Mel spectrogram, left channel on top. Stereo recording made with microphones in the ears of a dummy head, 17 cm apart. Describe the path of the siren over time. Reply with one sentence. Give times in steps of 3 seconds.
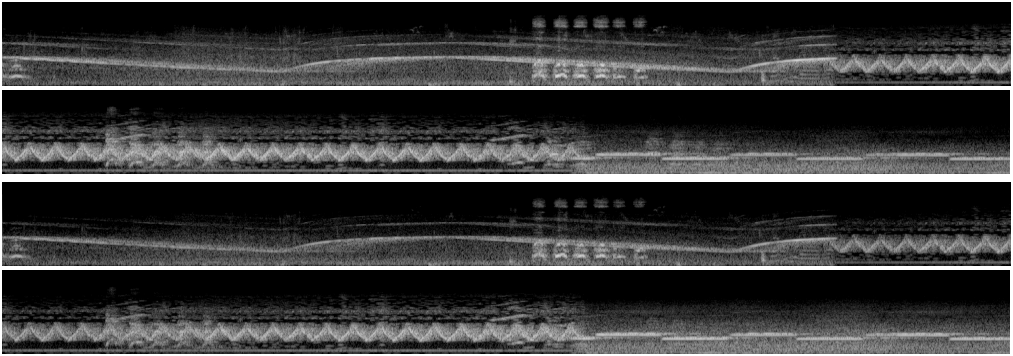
You can hear the siren on the left from 0 s, in the centre from 12 s and on the right from 15 s.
